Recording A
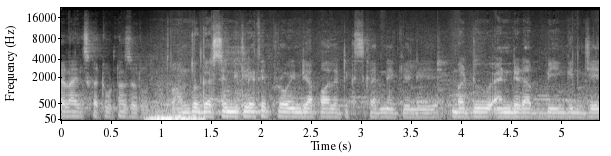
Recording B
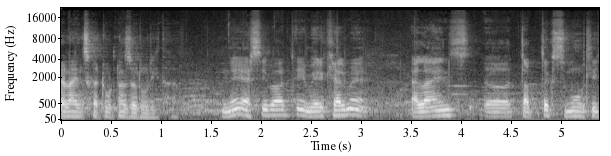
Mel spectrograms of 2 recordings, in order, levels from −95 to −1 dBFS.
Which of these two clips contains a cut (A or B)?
A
